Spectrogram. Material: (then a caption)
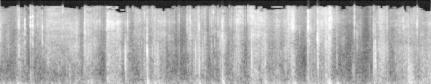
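Nylon. Hands with long nails roll a red nylon hook-and-loop strap into a coil and peel its layers apart. Quick, bright crackling rasps come in a dense stream of short bursts, with little low end.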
